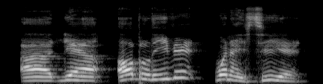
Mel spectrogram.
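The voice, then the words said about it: Imitates another person's voice. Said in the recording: “my best Mahomes impression”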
